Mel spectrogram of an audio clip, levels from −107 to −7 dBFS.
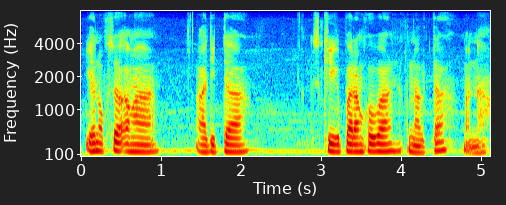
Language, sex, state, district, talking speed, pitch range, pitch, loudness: Garo, male, Meghalaya, West Garo Hills, 95 wpm, 145-160 Hz, 155 Hz, -18 LUFS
